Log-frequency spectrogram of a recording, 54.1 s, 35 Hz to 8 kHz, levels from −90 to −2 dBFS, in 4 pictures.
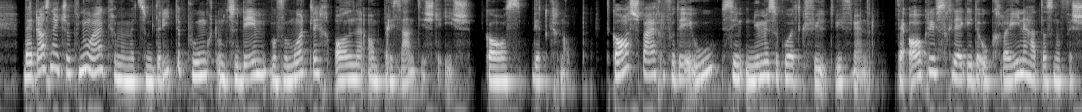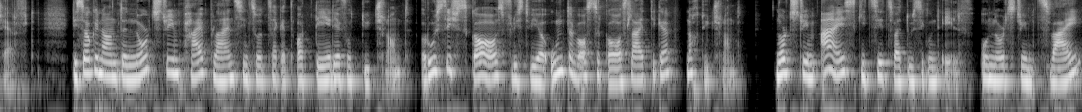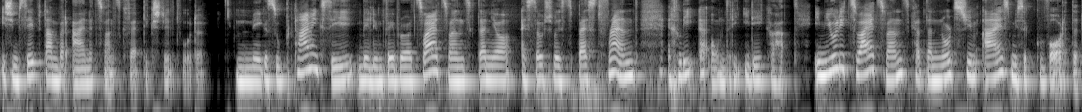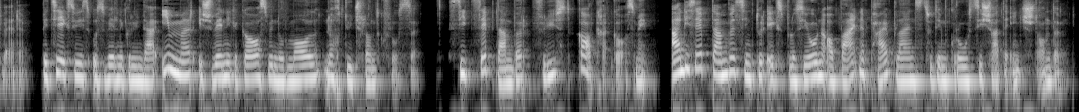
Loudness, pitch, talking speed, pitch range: -20 LUFS, 175 Hz, 160 wpm, 160-210 Hz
